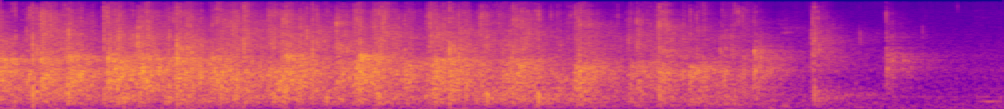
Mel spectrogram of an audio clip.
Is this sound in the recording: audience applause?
yes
